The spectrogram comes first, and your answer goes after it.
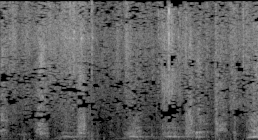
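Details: Two Labrador Retriever brothers, Oskar and Graf, raised in different families, meet and play outdoors on neutral ground; short yelping barks come in scattered bursts with rustling and a little background noise.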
